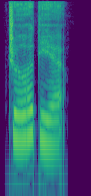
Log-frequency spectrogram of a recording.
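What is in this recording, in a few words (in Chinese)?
"折叠" Chinese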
